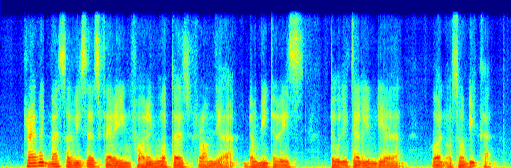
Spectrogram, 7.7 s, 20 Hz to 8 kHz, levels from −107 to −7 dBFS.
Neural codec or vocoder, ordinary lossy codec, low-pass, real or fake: codec, 16 kHz, 2 kbps, FreqCodec, smaller model; none; 7.2 kHz; fake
